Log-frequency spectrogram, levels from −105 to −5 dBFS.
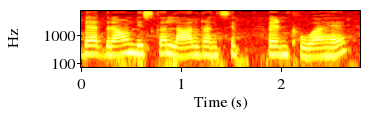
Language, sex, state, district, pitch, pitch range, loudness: Hindi, female, Uttar Pradesh, Lucknow, 215 Hz, 200-230 Hz, -14 LUFS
